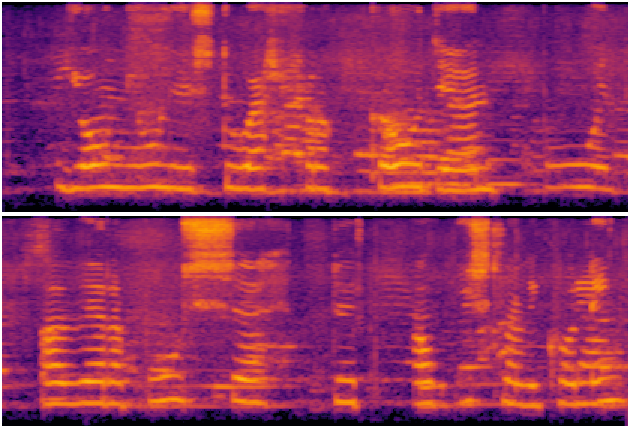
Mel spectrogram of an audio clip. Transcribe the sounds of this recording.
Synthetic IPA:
joːwnjuwlɪðst̪uɛɾ̥fɾakʰɾoːwɪt̪jaɪnpuːɪn | aðvɛːɾapuːsɛht̪ʏɾ | awist̪lant̪ɪkʰɔlejŋ

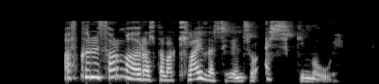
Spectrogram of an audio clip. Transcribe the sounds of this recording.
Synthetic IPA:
a̰fkʰvɛɾɪθɔɾmaðʏɾal̥t̪avaðkʰl̥aːjðasɪɣejnsɔ̰ɛscɪmo̰ːwɪ

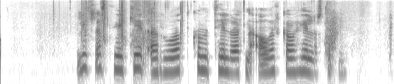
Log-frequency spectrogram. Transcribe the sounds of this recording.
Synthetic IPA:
lihlast̪hɛːcɪɾa̰ðrɔːt̪kʰɔːmʏ̥t̪ʰɪlvɛkna̰ʔa̰ːwvɛr̥kawɦeːlast̪ɔpnɪ

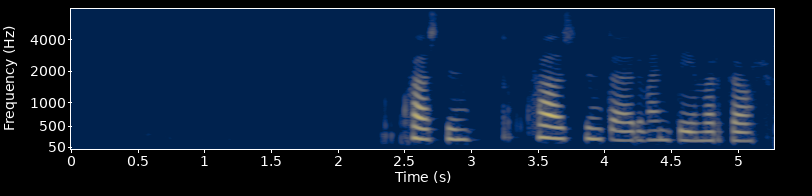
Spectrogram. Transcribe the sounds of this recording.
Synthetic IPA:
kʰvas | kʰvaːðst̪ʏnt̪aɛɾvajnt̪ɪɪmaɾkawɾ̥

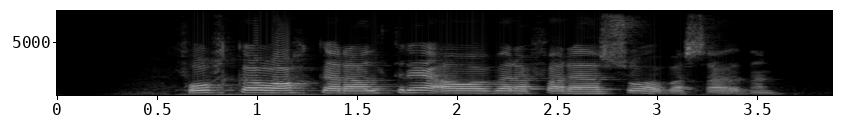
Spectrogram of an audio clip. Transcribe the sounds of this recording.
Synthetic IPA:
fowl̥kawɔhkaɾalt̪ɾejawaðvɛːɾafaːɾaaðsɔːvasaɣðanː

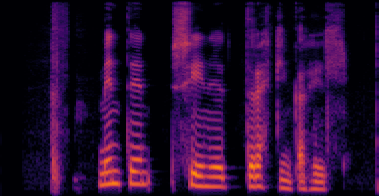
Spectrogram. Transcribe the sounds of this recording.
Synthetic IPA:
mɪnt̪ɪn | siːnɪɾt̪ɾɛhciŋkaɾ̥ɦɪl̥

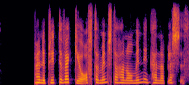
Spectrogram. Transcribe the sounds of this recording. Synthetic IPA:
ɾ̥hɛnːɪpʰɾiːt̪ʏvɛcːɪɔɣɔ̰ft̪aɾmɪnst̪awɦanːaumɪnːiŋkhɛnːaɾ̥plɛsːɪ̰θ

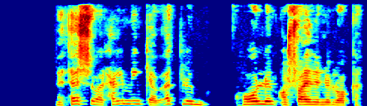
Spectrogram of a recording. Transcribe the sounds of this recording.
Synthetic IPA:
mɛðθɛsːʏvaɾ̥hɛlmiɲcɪavœt̪lʏm | hɔːlʏmawsvaːjðɪnʏlɔːka

